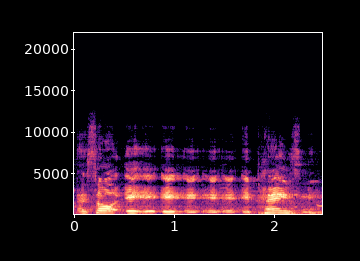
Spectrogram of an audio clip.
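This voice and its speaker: High-pitched man, impassioned crowd speech. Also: expressive, moderate pace. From Chicago. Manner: rhetorical repetition, often shouting. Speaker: community organizer. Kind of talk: impassioned protest rally speech. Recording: noisy rally with loud crowd.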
